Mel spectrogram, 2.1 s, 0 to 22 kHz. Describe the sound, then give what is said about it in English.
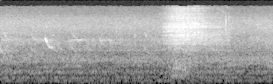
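Honeybees buzz faintly in an opened, healthy ten-frame hive full of brood. The low, steady drone swells into a brief louder burst of buzzing midway, then settles back. “So it's a healthy hive. It's just a 10 framer kind of growing out. No honey being stored up top. Plenty of brood.”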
